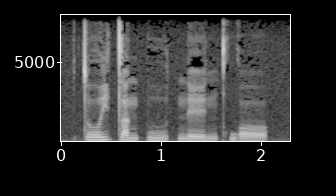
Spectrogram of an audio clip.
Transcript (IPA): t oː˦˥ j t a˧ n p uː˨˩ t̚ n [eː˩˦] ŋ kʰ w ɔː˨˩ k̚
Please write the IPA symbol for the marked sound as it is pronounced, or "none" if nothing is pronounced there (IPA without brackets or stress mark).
eː˩˦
